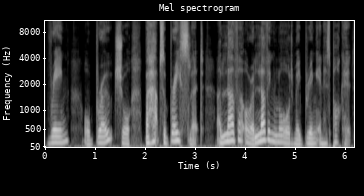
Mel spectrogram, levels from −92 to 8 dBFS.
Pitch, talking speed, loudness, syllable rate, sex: 160 Hz, 185 wpm, -20 LUFS, 4.8 syllables/s, female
